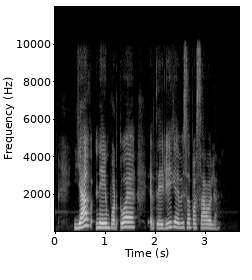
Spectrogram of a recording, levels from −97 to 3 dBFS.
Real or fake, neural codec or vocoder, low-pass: fake; vocoder, 22.05 kHz, 80 mel bands, WaveNeXt; 9.9 kHz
